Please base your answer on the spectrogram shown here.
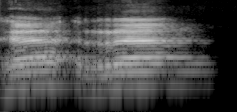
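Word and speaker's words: گھر: घर को houses in plural will be written and pronounced in Sindhi as ghar. This is ghe, this is one letter, और this is ra, ghar, घे पर भी जबर, रे पर भी जबर।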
